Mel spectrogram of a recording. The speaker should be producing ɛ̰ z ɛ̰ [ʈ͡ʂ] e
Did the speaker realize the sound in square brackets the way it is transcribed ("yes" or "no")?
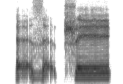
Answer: yes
